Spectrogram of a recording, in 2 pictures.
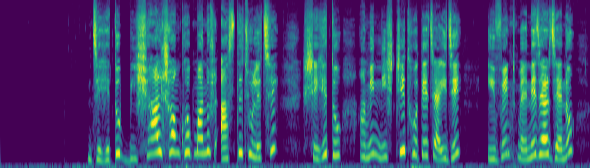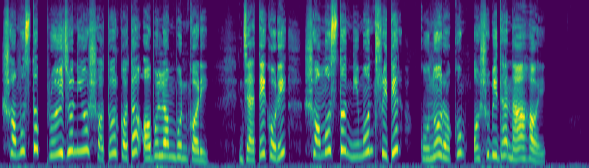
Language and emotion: Bengali, fearful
